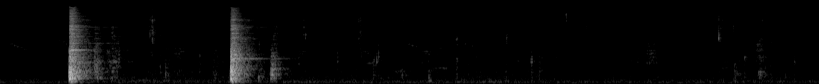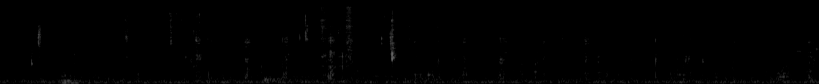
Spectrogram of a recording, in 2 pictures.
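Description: Close-miked chewing of pork and rice, with two loud crunches in the first few seconds followed by soft wet mouth clicks and smacks.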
